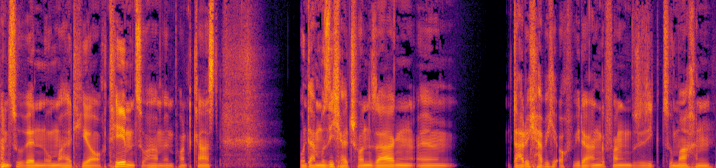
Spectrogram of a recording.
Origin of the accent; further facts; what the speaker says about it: Saarland, Germany; aus meiner Heimat, dem Saarland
